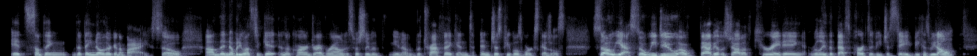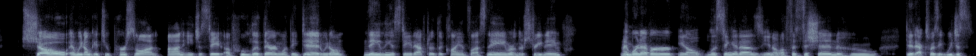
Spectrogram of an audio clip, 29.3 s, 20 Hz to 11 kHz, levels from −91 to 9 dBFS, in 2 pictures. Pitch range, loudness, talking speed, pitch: 160-190 Hz, -28 LUFS, 215 wpm, 175 Hz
